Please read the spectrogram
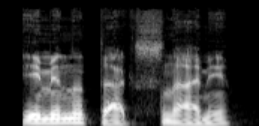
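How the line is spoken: Dry reply. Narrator (Russian): сухо ответил Диего Марс

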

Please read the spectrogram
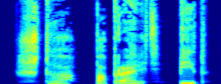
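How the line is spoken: Whispered question. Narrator (Russian): шепотом спросил Юджин

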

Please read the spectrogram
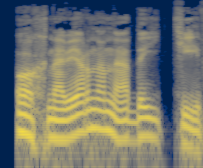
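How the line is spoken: Sighing. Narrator (Russian): вздохнул я

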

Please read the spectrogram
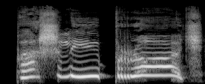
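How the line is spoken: Screaming. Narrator (Russian): завопила она

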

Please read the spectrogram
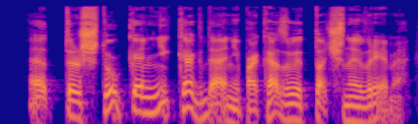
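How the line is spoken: Irritated sigh. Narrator (Russian): раздраженно вздохнул Пекка

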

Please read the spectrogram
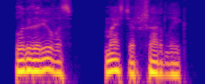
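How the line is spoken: Sighing. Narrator (Russian): вздохнула мисс Кертис

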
